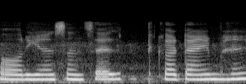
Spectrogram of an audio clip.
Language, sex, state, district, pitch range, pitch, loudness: Hindi, female, Chhattisgarh, Balrampur, 225-235 Hz, 230 Hz, -12 LUFS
